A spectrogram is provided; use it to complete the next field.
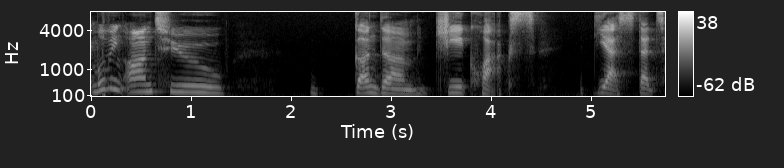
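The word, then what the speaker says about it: GQuuuuuuX: All right, moving on to Gundam Gquax. Yes, that's how it's pronounced if you haven't watched the anime yet, which is airing on Prime.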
